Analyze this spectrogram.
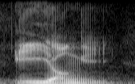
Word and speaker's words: Iyongi: Trusted source that hasn't let me down before. So it is Iyongi.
